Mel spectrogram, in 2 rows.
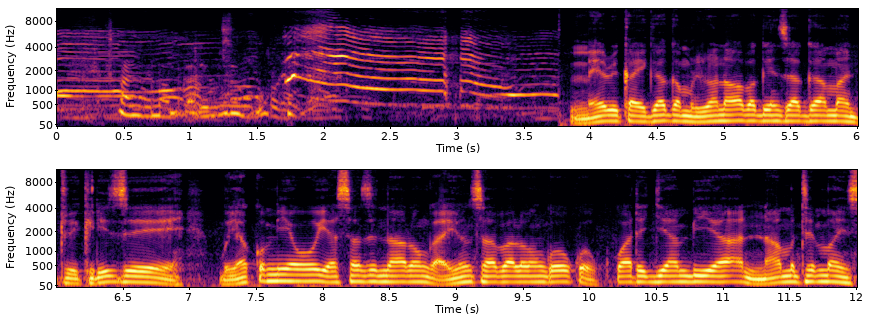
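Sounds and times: toddler crying: 0.0 - 3.8
man talking: 3.8 - 12.0.

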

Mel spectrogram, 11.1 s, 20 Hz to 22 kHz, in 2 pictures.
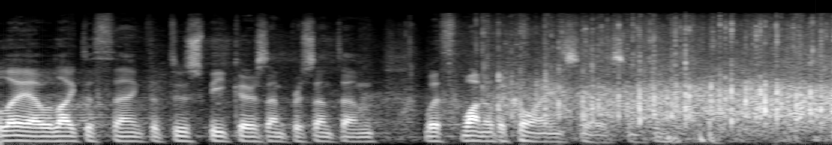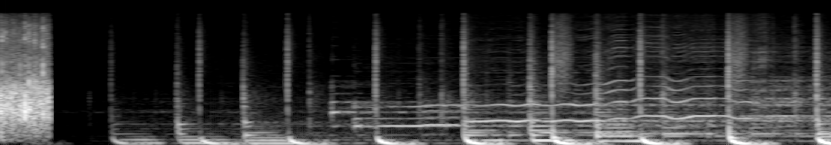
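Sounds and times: audience applauding: 2.9 - 5.9
music with steady beat: 6.3 - 11.0.

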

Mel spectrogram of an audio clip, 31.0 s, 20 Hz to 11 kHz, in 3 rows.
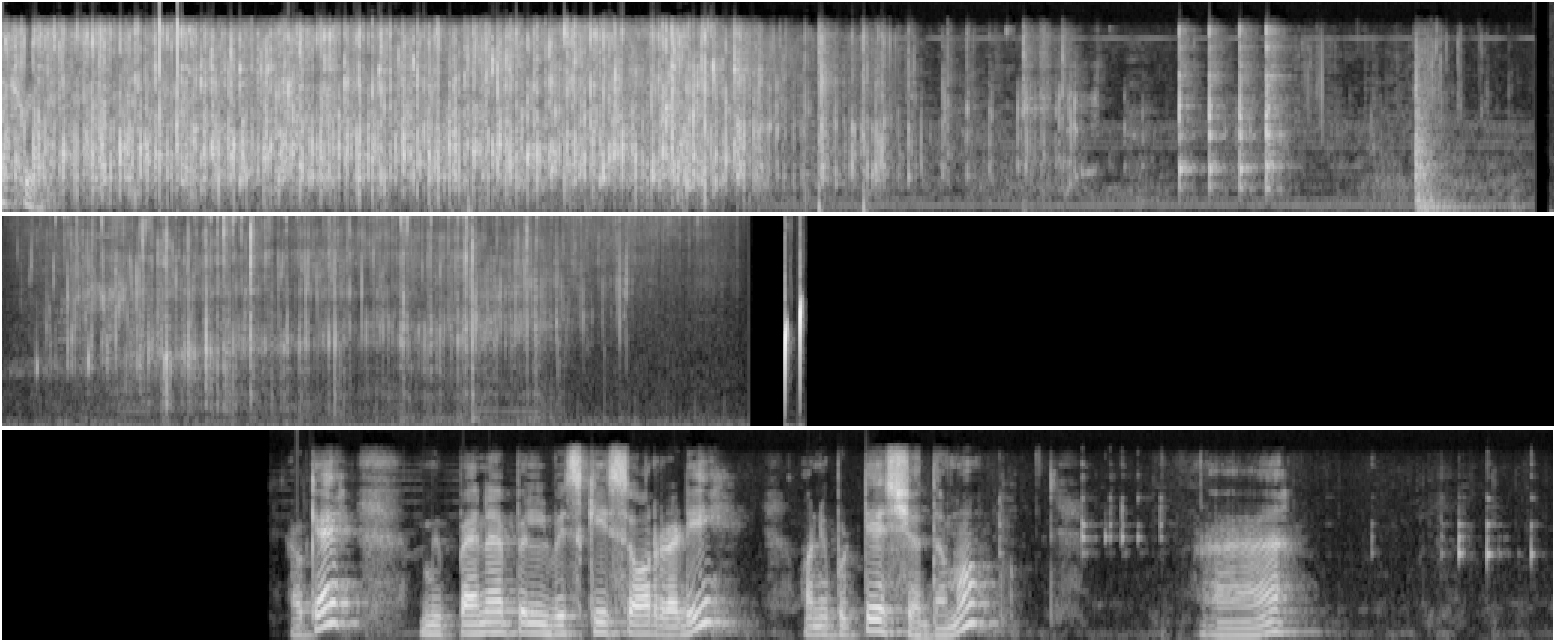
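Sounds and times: drink pouring into glass: 0.0 - 6.0, 10.3 - 15.2
ice rattling in metal shaker: 0.0 - 6.1, 10.5 - 14.7.

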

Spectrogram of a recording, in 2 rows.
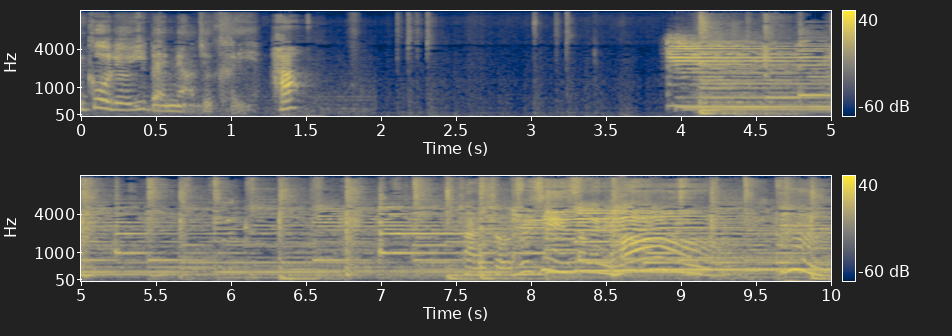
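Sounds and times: song backing track with guitar: 3.9 - 10.0.

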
